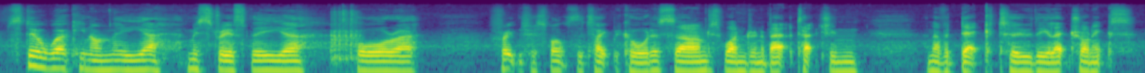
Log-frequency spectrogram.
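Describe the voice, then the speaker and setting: At his home workbench, a hobbyist who makes videos about fixing vintage audio gear talks from behind a handheld camera, thinking aloud in a hesitant, unscripted way. His medium-pitched voice is flat, a little mellow, and moderately paced, and the amateur recording is clearly noisy.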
